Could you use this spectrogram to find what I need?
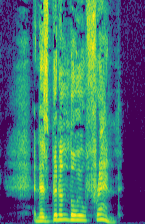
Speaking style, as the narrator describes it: Drizzt retorted sharply

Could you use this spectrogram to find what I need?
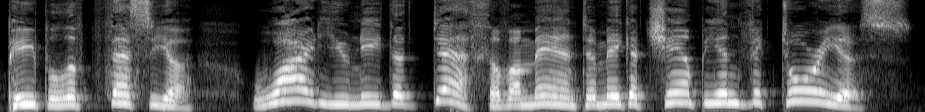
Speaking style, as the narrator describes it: he shouted

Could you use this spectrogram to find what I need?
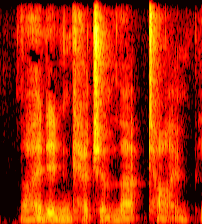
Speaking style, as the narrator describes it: he growled

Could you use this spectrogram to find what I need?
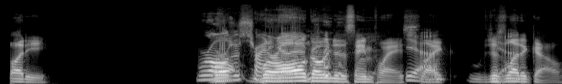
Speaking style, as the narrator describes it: somebody probably roughly our age is just like

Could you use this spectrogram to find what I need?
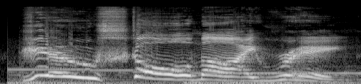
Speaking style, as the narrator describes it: Jenna growls

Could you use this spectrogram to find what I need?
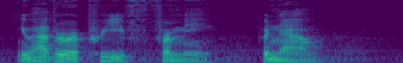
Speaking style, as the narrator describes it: He stared coldly over his shoulder at the dogmen and said to them

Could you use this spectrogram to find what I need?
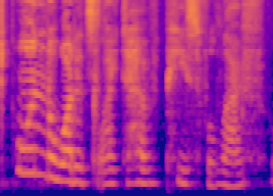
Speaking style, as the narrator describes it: Ron sighed

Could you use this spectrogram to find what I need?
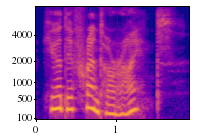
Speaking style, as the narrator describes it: he whispered

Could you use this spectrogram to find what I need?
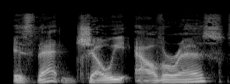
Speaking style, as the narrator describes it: Smith said

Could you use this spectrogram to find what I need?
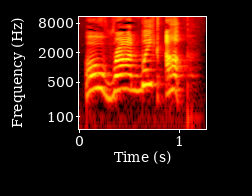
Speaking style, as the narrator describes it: snapped Hermione

